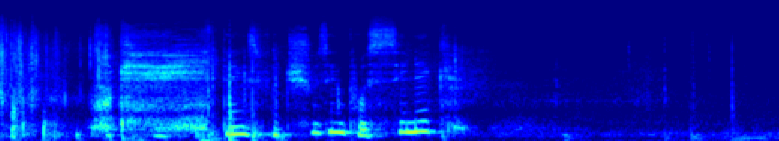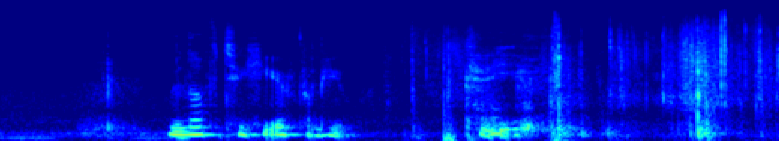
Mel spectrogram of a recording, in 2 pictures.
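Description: A cardboard booklet is shuffled and flipped.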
